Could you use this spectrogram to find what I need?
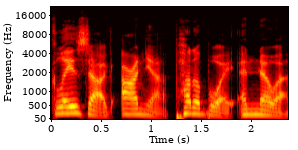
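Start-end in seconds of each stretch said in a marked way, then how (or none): none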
